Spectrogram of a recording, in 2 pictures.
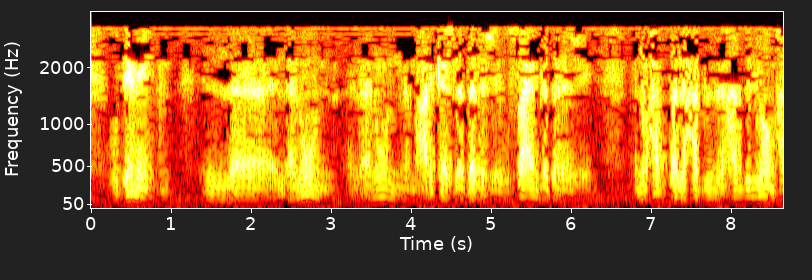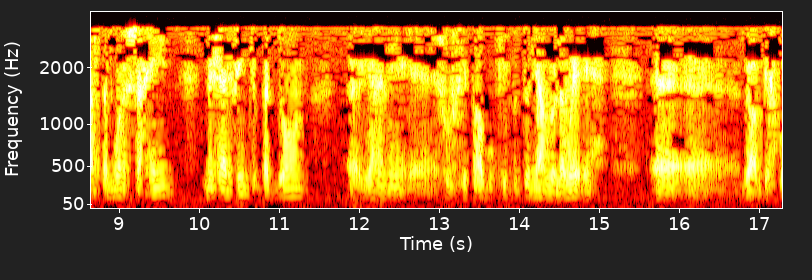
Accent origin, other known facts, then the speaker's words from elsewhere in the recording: Lebanon; إيه أكيد رحت أنا رحت كمواطن لبناني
